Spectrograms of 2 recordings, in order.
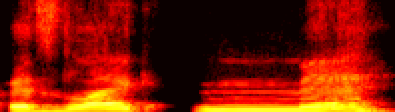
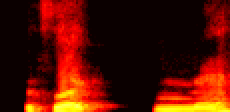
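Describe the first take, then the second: First: It's like meh stretched out slowly; slow, deflated meh; slow drawn meh. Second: Said in the usual way. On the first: Shown as a demonstration. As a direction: drag out the meh, unimpressed. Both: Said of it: "Oh, here we go".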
